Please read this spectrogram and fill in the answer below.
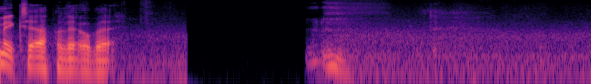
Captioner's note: clears throat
